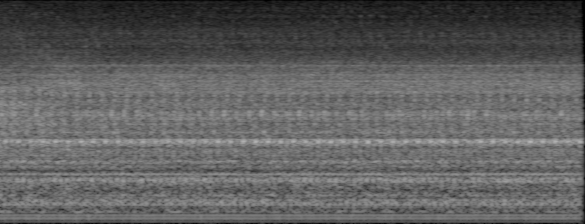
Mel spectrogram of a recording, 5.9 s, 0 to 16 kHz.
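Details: Skoda Rapid 2014, CFNA 1.6 petrol, 27,630 km, cold start after overnight parking at −0.5 °C: steady cold idle with light regular tapping about four per second; engine knock of unknown cause.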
